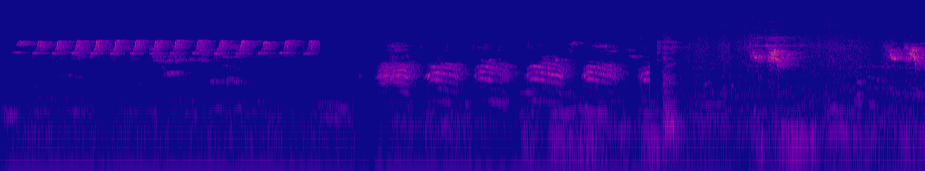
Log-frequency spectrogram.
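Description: Birds calling: first a fast run of about a dozen high, evenly spaced notes, then a slower series of five lower, arching calls. A sharp click comes about ten seconds in, followed by a few more high chirps.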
